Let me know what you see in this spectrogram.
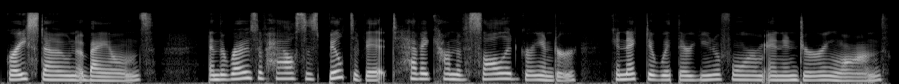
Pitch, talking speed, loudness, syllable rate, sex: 220 Hz, 160 wpm, -19 LUFS, 4.6 syllables/s, female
